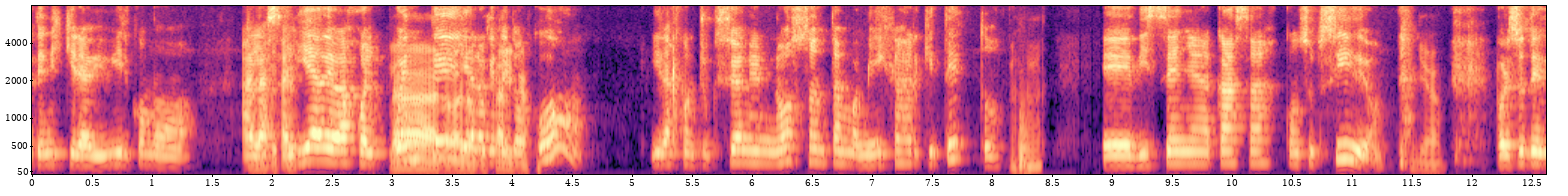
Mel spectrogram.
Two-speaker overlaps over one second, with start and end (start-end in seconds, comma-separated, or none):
2.9-4.2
